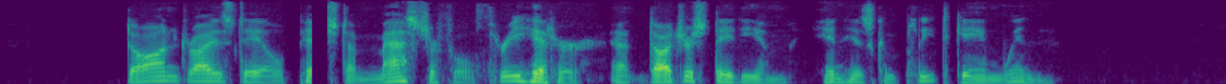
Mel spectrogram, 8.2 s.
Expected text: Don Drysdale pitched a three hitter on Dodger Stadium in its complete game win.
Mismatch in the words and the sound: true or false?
true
